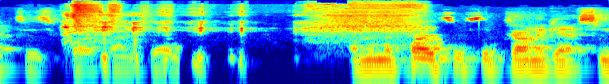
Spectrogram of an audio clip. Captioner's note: laughs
